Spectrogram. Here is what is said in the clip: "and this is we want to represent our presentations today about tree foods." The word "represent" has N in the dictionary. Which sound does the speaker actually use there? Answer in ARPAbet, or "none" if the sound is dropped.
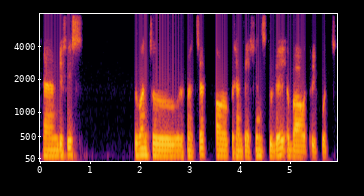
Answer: none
